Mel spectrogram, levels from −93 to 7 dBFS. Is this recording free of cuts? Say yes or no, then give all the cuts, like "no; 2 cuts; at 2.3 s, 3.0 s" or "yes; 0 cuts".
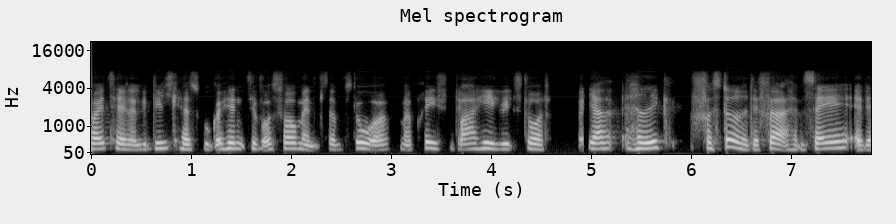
no; 4 cuts; at 2.3 s, 3.0 s, 3.7 s, 4.9 s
